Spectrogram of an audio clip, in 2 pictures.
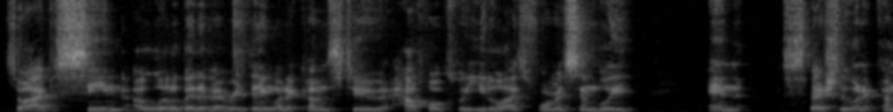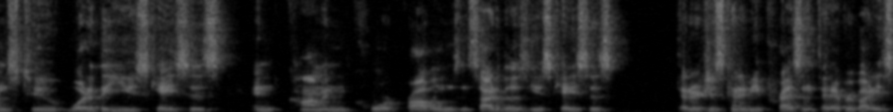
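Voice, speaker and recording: A man with a somewhat low voice hosts a live webinar. He talks in long, steady, well-practiced stretches. He sounds like a salesperson who knows his material. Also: a little fast. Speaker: webinar host from sales team.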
